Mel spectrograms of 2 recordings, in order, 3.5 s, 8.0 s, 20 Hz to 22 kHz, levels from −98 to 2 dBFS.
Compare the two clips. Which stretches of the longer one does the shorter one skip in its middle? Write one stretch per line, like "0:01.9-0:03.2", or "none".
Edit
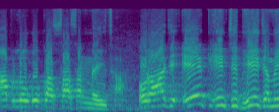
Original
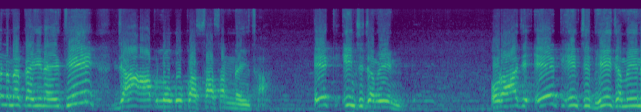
0:03.3-0:05.9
